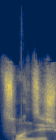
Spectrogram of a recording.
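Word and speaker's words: zwanzig: और आखिर में शब्द के एंड में जो आई जी आता है उसकी आवाज होती है इश्क जैसी जैसे स्वंजिश में।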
